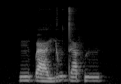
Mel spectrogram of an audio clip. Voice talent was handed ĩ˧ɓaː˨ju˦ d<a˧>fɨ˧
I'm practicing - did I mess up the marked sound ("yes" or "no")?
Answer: no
